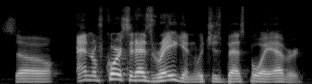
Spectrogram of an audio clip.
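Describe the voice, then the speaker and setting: A man's voice: medium pitch, animated, normal speed, a bit bright. A man hosting a casual podcast chat, teasing and sarcastic.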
